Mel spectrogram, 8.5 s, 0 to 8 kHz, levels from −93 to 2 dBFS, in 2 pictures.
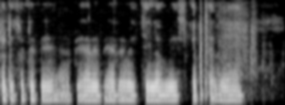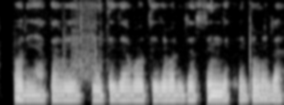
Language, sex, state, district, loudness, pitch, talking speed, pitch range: Hindi, male, Chhattisgarh, Raigarh, -19 LUFS, 100 Hz, 175 wpm, 95-100 Hz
